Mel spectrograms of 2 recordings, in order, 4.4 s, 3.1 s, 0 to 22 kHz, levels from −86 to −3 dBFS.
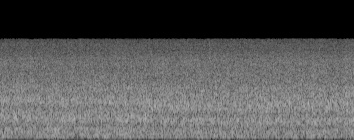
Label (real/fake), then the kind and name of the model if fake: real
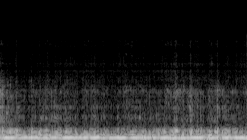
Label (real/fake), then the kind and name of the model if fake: fake, vocoder, WaveNeXt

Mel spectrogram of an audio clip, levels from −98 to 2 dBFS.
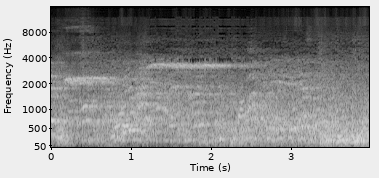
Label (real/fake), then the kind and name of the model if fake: fake, vocoder, BigVGAN v2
